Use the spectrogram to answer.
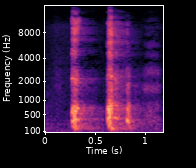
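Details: Dry cough.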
